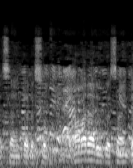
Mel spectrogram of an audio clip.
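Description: Speech only: a man speaking at a podium.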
